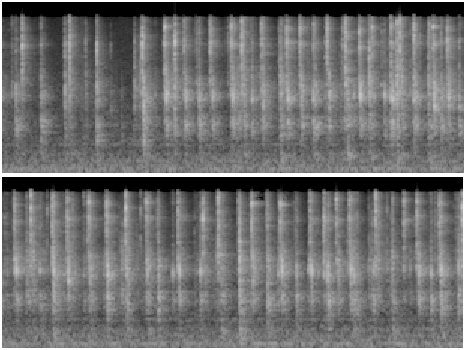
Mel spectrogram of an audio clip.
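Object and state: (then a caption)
Plastic mechanical keyboard. Fingertips type continuously on a backlit mechanical keyboard with plastic keycaps and Cherry MX Blue switches. The result is a rapid, steady stream of sharp, bright clicks with almost no low end and very short decay.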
